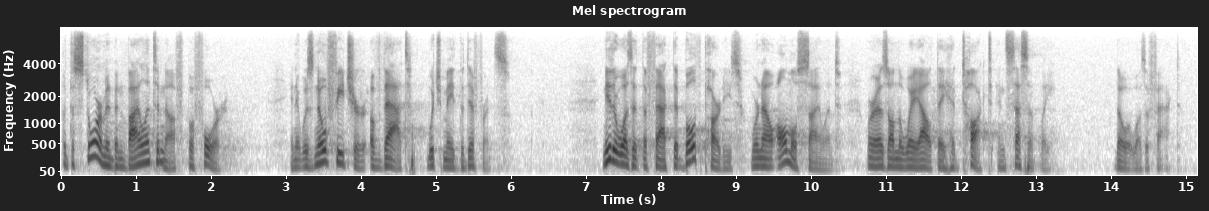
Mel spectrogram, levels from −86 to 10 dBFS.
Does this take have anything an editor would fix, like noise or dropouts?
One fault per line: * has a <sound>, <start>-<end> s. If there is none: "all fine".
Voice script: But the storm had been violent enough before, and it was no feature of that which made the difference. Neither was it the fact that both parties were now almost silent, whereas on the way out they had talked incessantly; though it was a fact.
all fine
